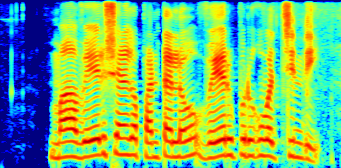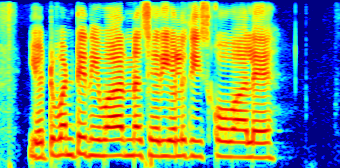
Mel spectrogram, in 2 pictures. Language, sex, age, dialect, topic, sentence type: Telugu, female, 25-30, Telangana, agriculture, question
